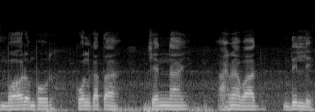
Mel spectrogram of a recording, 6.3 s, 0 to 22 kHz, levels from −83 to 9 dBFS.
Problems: constant background noise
